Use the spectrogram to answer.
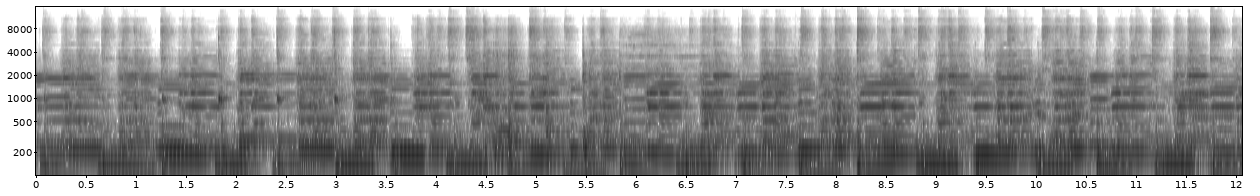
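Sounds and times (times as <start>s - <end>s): bass line: 0.0s - 12.0s
live band dance music: 0.0s - 12.0s.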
